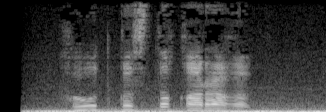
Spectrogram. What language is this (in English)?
Bashkir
